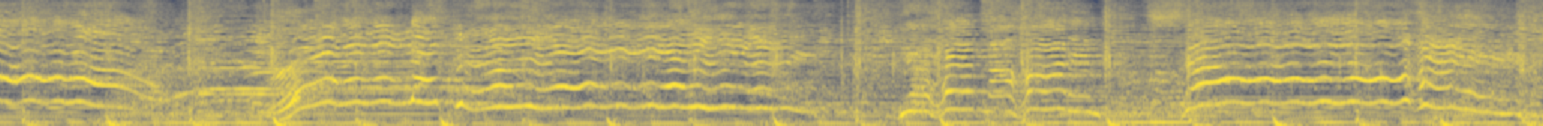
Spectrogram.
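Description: Recorded soul/jazz song: a singer holds several long notes with vibrato, about a second or two each, over a band with a steady bass line, with no clear words.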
